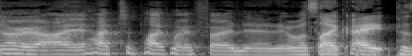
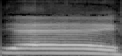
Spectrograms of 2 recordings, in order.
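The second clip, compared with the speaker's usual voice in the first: fake-sounding, unconvincingly enthusiastic yay; 3 semitones higher than usual. Answering a list of upcoming films: fake-sounding yay. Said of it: "That sounded so fake".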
